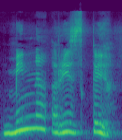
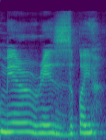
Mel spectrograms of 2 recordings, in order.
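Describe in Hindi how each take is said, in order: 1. n को r से पहले अलग से बोला जाता है। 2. n, अगली r ध्वनि में मिल जाता है।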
